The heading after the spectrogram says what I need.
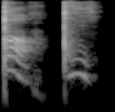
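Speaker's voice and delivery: "ordinateur" in four separate beats, or-di-na-teur; "ordinateur" with a short gap after each syllable; split into syllables. Shown as a demonstration. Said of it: "la première fois que je tape des mains".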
